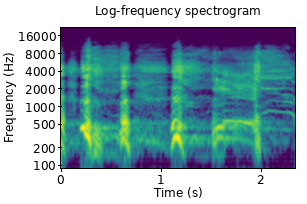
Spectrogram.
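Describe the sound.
A voice imitates a small, feeble cough of a person sick with COVID: four short throaty bursts at uneven intervals, fairly soft, with breathy, wheezy voicing trailing between them.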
